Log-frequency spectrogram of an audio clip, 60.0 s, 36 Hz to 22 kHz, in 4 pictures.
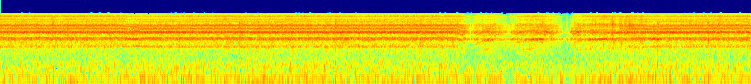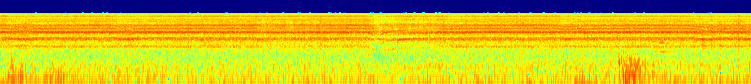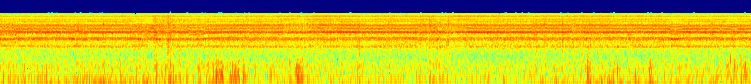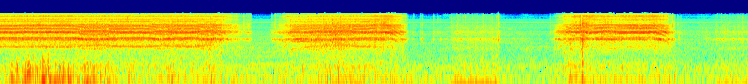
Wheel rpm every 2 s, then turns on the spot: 160, 160, 160, 160, 130, 80, 160, 160, 160, 160, 160, 150, 160, 160, 160, 160, 160, 160, 160, 160, 160, 160, 160, 160, 130, 80, 90, 10, 120, 40.
52-56 58-60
